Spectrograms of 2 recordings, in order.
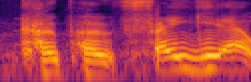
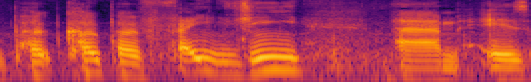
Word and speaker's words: coprophagia: Coprophagia or coprophagy or coprophagy, depending on your pronunciation, is the correct term for an animal that eats feces.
